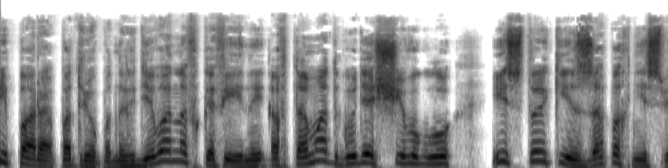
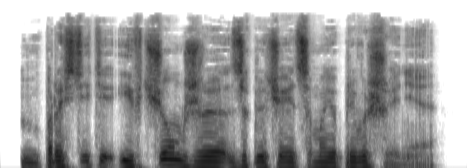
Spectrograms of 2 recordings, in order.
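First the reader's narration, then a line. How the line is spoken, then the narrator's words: Completely calm. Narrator (Russian): Я задал этот вопрос совершенно спокойным тоном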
